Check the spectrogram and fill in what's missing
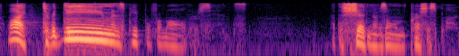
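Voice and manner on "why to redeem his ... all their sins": ordinary talk, nothing marked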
